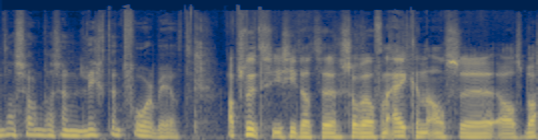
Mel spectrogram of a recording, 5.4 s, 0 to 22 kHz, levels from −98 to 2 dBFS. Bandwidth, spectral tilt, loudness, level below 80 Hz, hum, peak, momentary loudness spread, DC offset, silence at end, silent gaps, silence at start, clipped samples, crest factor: 18 kHz; -6 dB/octave; -21 LUFS; -50 dBFS; none; -4 dBFS; 8 LU; under 0.1%; 0 s; none; 0 s; under 0.1%; 18 dB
